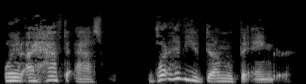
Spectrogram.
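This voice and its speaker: A man's voice: on the high side, very animated, normal speed, breathy edge, no echo. A male interviewer asking a probing question and searching for his words. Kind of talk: conversational interview.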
